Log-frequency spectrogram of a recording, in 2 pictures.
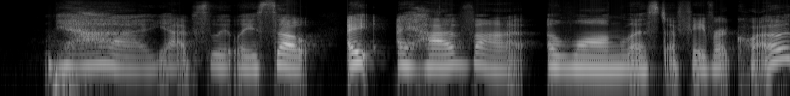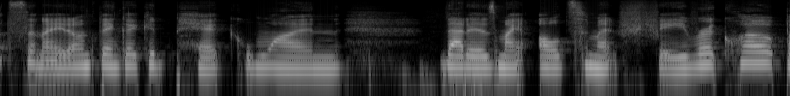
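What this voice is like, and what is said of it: Noticeable foreign accent. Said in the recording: “accent is so beautiful ... It's so gorgeous”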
